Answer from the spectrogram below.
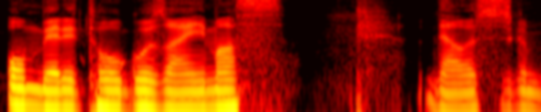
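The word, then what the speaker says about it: omedetou (おめでとう): So if you're saying the original omedetou, omedetou, no, this is a long O at the end, that's the traditional congratulations.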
